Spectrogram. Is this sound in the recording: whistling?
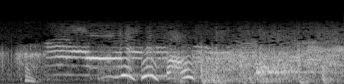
no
